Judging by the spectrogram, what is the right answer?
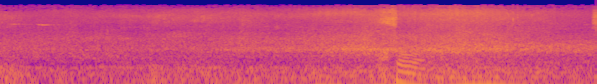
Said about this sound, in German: kommen jetzt wieder irgendwo hin, wo ein bisschen mehr Autos sind. Das gefällt mir gerade nicht so gut.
